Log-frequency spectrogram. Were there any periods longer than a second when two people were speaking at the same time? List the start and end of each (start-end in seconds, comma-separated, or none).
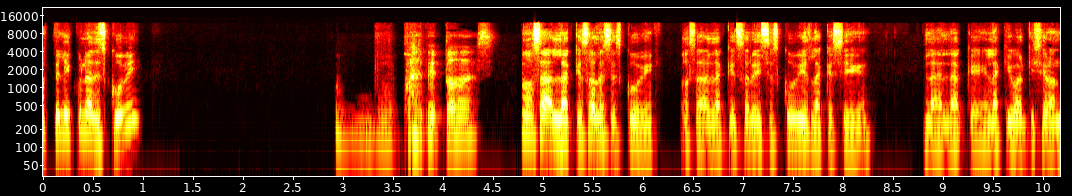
none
